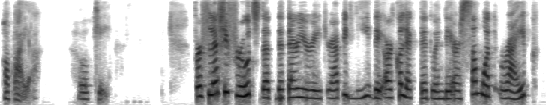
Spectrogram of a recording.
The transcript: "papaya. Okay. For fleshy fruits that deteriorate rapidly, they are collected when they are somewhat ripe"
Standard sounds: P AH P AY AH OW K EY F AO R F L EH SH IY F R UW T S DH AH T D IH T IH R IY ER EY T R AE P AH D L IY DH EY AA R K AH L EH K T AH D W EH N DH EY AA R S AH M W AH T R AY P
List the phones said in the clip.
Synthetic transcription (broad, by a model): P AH P AY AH OW K EY F AO R F L EH SH IY F R UW T S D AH T D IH T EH R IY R EY T R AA P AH D L IY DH EY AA R K AH L EH K T AH D W EH N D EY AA R S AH M W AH T R AY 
